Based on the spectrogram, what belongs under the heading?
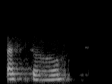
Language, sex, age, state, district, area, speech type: Sanskrit, female, 18-30, Karnataka, Dakshina Kannada, rural, conversation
